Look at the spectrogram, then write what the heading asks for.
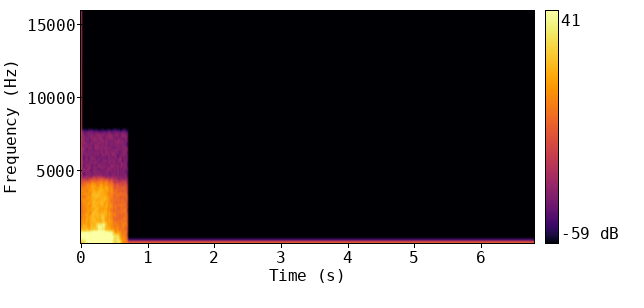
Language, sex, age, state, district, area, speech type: Dogri, male, 30-45, Jammu and Kashmir, Udhampur, rural, conversation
